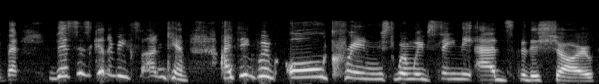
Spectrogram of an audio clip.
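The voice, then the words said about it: Raspy, strained voice. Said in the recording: “Forgive me for my voice ... my voice is pretty raspy”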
